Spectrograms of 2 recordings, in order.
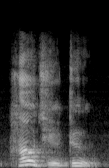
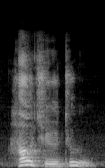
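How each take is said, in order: First: The d and y merge into a j sound. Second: The same.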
